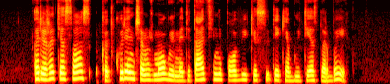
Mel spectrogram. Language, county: Lithuanian, Telšiai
